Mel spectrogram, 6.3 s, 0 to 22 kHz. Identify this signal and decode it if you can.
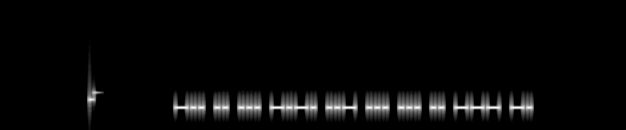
Morse code, heard as a keyed tone, about 30 wpm, 700 Hz. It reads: DISCUSSION
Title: Sentences from Top 1100 Words - New Word Drill - 30wpm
